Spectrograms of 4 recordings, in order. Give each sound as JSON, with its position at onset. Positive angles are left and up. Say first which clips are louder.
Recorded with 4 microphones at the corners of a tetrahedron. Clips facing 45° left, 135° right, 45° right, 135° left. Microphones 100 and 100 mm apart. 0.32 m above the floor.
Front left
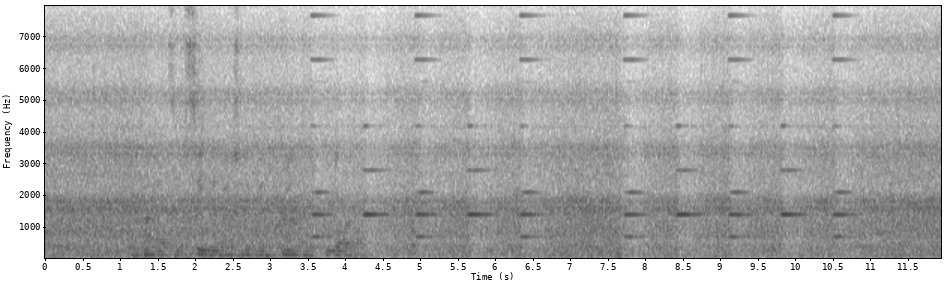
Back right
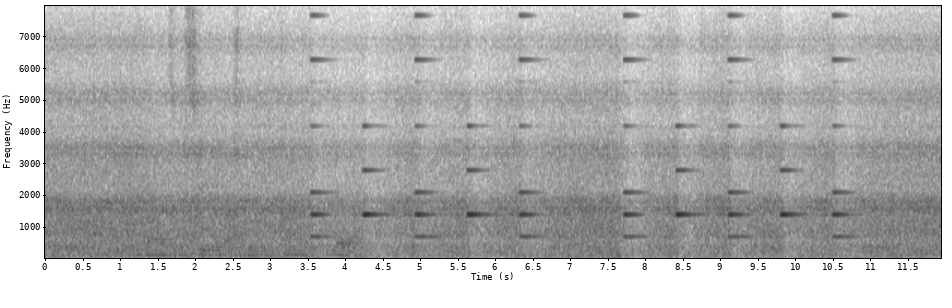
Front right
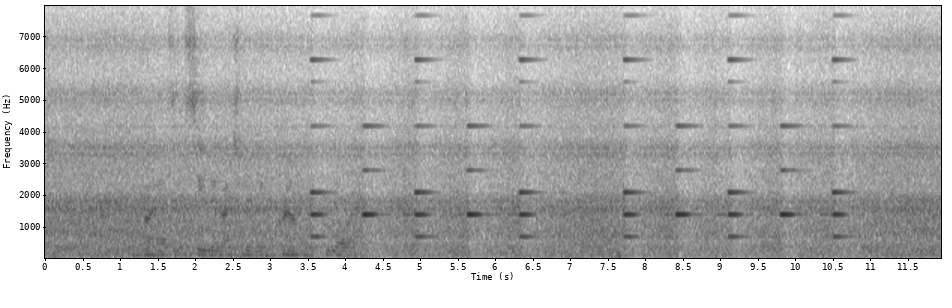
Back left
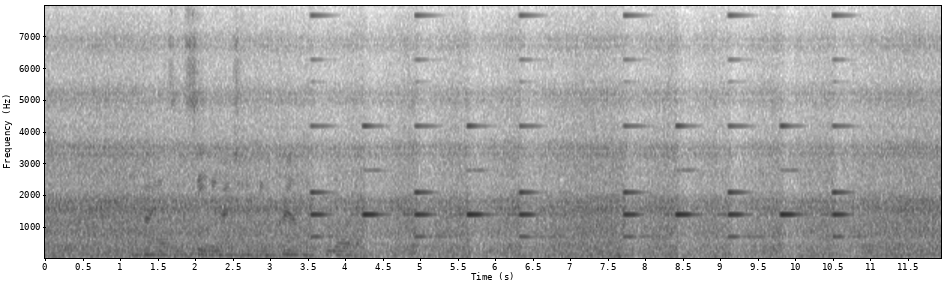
{"t": 1.1, "sound": "a man speaking", "louder": "front left 1 dB, even", "azimuth_deg": 40, "distance_m": 3.5}
{"t": 3.5, "sound": "a ringtone", "louder": "back right 2 dB, front right 1 dB", "azimuth_deg": -140, "distance_m": 1.8}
